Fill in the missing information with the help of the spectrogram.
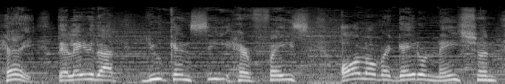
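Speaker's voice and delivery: normal talking voice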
